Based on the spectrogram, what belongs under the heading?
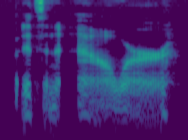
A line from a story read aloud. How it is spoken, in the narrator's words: Cass whined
